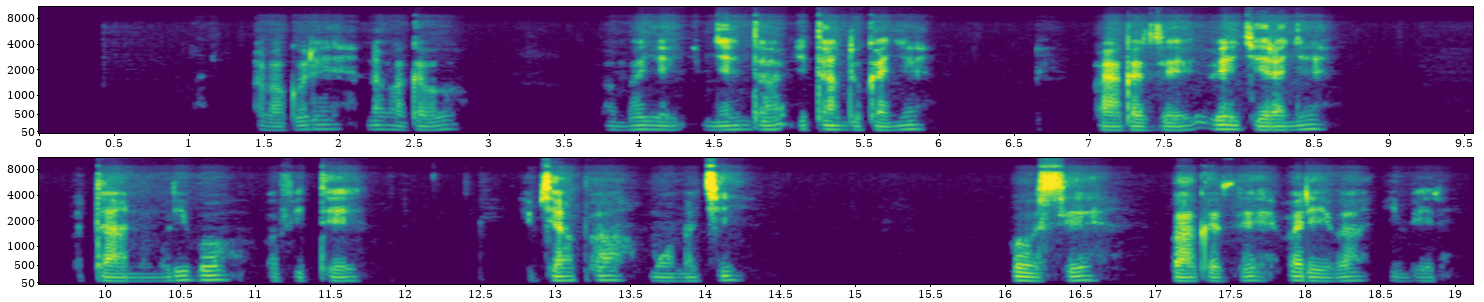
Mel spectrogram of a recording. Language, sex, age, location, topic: Kinyarwanda, male, 25-35, Kigali, health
